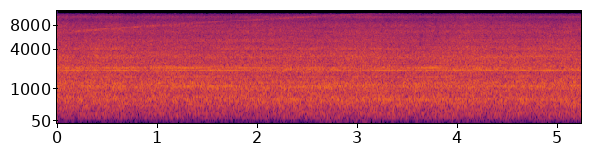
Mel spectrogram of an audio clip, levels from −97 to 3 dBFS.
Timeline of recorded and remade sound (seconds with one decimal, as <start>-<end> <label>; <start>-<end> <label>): 0.0-1.4 remade; 1.4-3.0 recorded; 3.0-4.2 remade; 4.2-5.2 recorded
